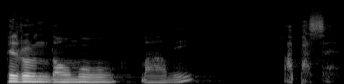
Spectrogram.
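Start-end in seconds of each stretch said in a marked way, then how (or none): none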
